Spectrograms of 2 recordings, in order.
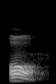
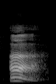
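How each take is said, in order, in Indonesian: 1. Vokalnya membulat ke arah 'o'. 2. Vokalnya 'a' penuh, terbuka. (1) "Tidak boleh A ke O-oan" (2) "maka kita harus baca dengan A sempurna"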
